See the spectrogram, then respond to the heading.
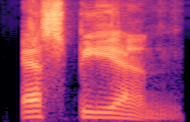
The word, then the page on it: SBN: American English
